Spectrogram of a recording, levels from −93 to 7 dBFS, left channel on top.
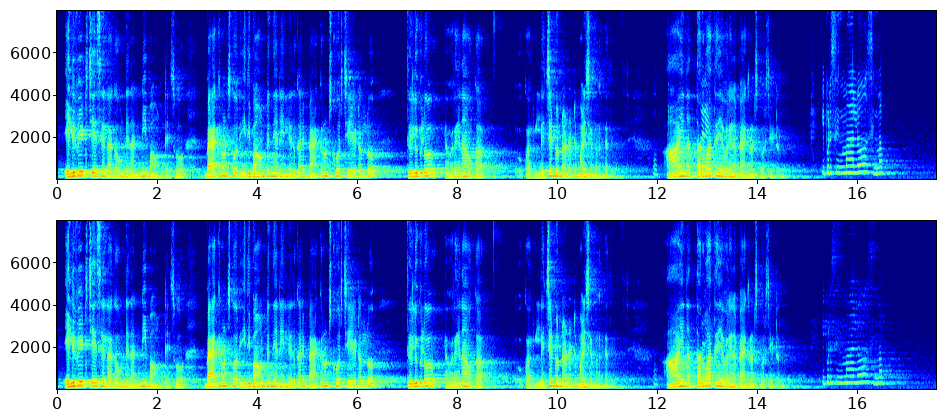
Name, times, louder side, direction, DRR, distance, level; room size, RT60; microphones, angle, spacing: voice 1, 0.1-6.4 7.0-8.5 9.1-11.1 12.2-14.6, equal, 5° right, 8 dB, 0.6 m, -25 dB
voice 2, 11.9-12.4 12.9-13.1 15.3-16.6, left 3 dB, 55° left, 12 dB, 0.6 m, -41 dB
19.0 x 9.5 x 6.9 m, 2.5 s
head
